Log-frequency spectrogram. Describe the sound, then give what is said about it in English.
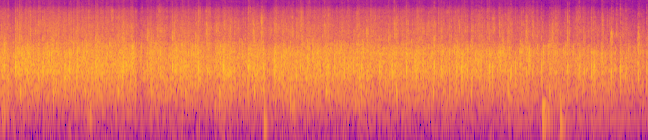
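An audience at a live-recorded panel conversation claps steadily for the panelists for several seconds, a dense, loud wash of many hands with no pauses, easing slightly toward the end. “So big round of applause for our panelists today.”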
